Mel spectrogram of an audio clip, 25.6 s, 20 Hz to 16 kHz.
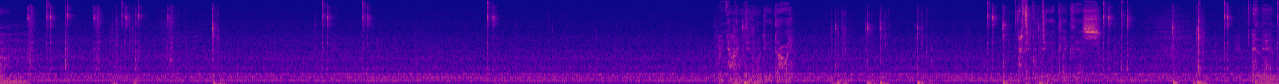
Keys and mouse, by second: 1.0 right click, 1.4-4.1 middle drag, 4.1-6.4 right drag, 4.2 i, 14.9 ctrl+z, 17.3 a, 17.6 a, 18.4 w, 20.1 a, 20.8 ctrl+r, 23.5 a, 24.0 ctrl+Tab.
